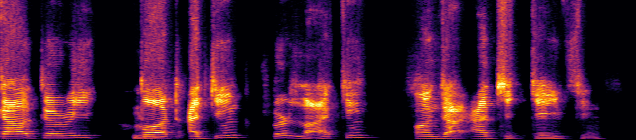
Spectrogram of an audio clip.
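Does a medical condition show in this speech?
Yes: cerebral palsy.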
